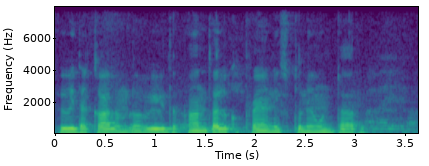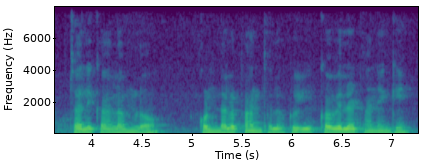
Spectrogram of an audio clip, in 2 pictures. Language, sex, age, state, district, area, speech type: Telugu, male, 18-30, Telangana, Ranga Reddy, urban, spontaneous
